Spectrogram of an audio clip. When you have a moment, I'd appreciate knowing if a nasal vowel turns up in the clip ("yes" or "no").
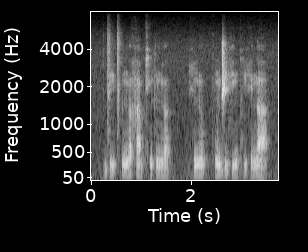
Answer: yes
